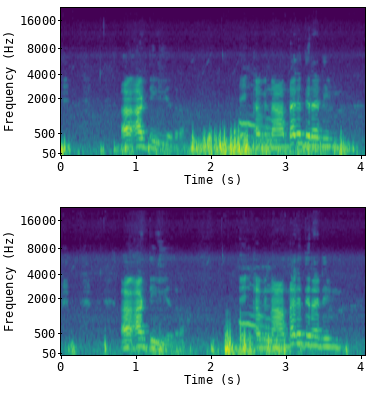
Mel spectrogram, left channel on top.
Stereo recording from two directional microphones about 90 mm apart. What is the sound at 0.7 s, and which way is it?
Speech, 35° left (ahead or behind).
